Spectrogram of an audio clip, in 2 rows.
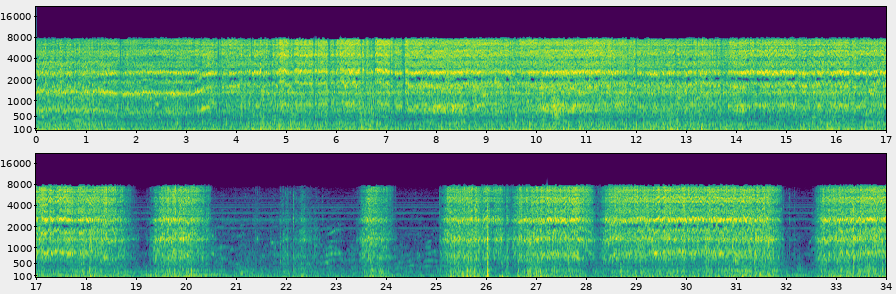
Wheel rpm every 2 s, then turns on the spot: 160, 180, 230, 230, 220, 220, 220, 220, 220, 90, 40, 30, 40, 110, 170, 180, 140.
20-22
